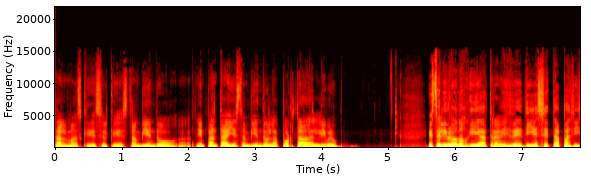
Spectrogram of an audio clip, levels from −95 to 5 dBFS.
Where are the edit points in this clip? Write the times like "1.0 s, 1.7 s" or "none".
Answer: 2.0 s

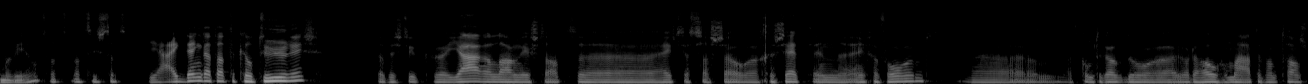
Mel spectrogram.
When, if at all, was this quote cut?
1.3 s

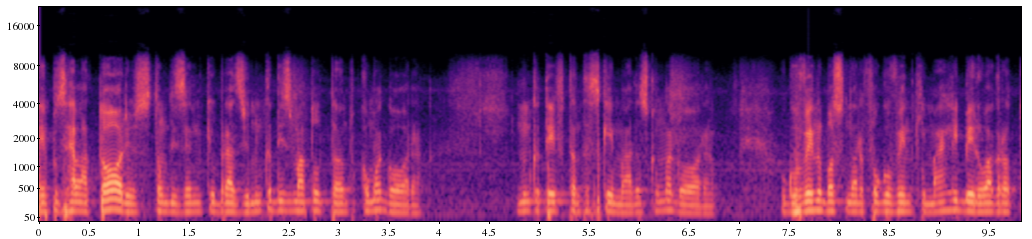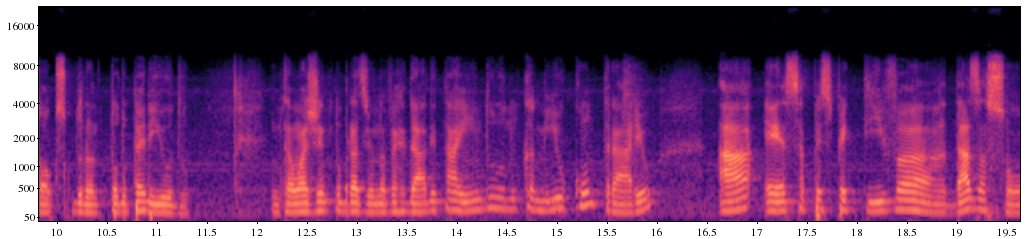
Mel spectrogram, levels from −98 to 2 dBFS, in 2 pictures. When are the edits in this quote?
none

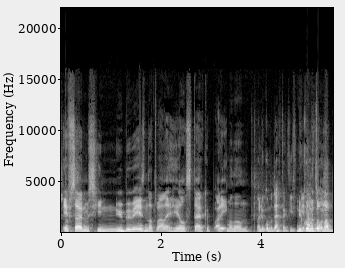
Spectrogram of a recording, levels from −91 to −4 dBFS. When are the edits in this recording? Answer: 3.3 s

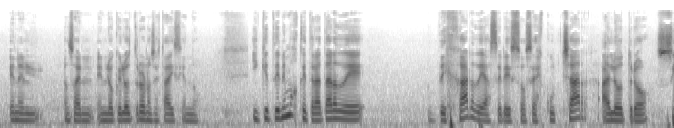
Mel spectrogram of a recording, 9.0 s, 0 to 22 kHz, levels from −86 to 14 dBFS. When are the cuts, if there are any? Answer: 3.3 s

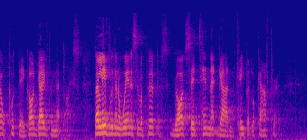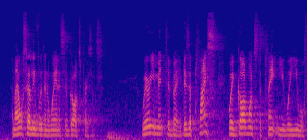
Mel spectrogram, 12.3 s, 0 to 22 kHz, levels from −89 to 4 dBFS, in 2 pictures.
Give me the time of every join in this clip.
8.9 s

